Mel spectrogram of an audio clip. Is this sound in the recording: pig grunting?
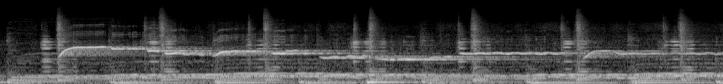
no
